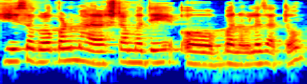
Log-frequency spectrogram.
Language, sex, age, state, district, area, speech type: Marathi, female, 18-30, Maharashtra, Mumbai Suburban, urban, spontaneous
